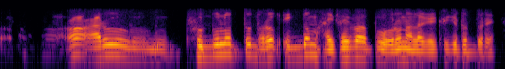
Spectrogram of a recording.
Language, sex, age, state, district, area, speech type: Assamese, male, 30-45, Assam, Goalpara, urban, conversation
